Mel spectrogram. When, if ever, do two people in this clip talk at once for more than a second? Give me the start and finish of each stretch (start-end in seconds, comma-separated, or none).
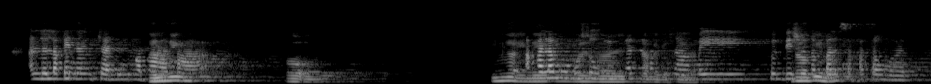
5.4-7.0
